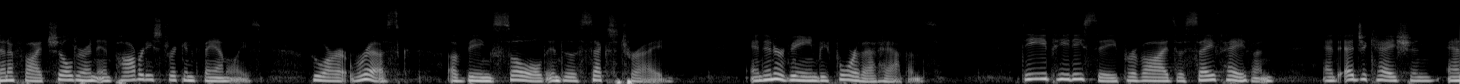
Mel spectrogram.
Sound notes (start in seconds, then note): none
